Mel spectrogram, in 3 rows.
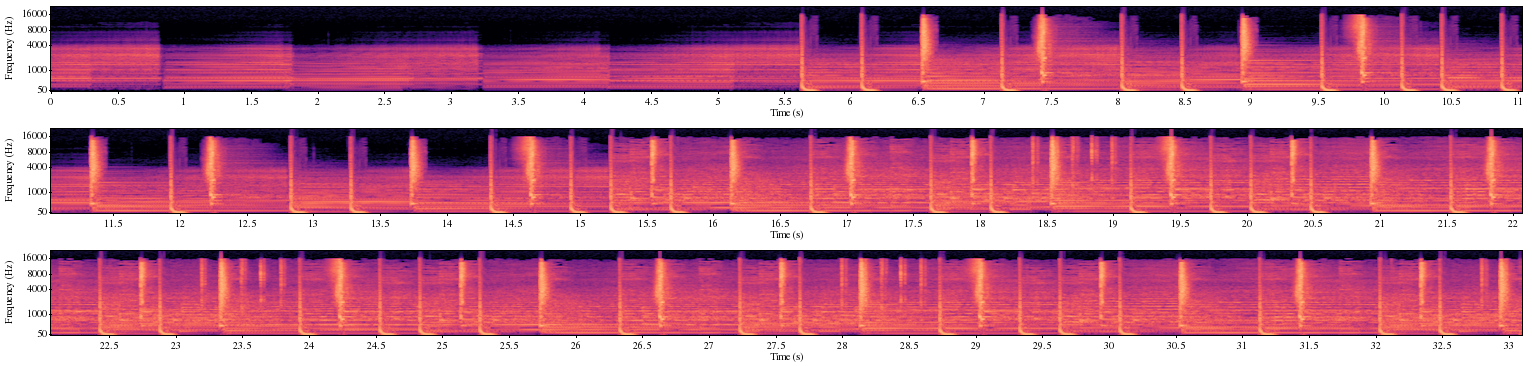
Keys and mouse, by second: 1.4-2.6 drag, 3.2-6.8 drag, 7.1-8.4 middle drag, 9.5-10.8 drag, 10.8-11.6 middle drag, 11.8-13.2 drag, 13.4-15.1 drag, 15.1 3, 20.1-21.5 drag, 22.1-23.5 drag, 26.3 space, 28.2 click, 32.0 space.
